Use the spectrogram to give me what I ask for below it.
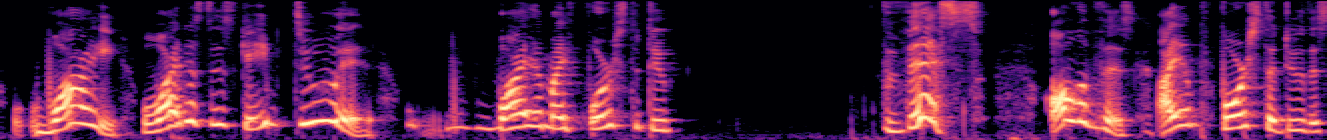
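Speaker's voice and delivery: high, slow, frustrated pleading why; fed-up gamer venting at the game; exasperated rant. Real, not acted. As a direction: throw the question up in disbelief. Ranting about forced side quest.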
